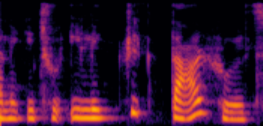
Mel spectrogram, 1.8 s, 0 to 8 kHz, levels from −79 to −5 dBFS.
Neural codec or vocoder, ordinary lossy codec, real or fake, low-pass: codec, 16 kHz, 4 kbps, FunCodec, trained on Chinese and English, 50 frames a second; none; fake; 7.2 kHz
